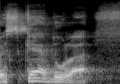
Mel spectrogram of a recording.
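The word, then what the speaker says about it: schedula: O CH pode ser pronunciado com o som de C como na palavra casa. Por exemplo, esquédula é exatamente o som da letra K, né, da língua grega.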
